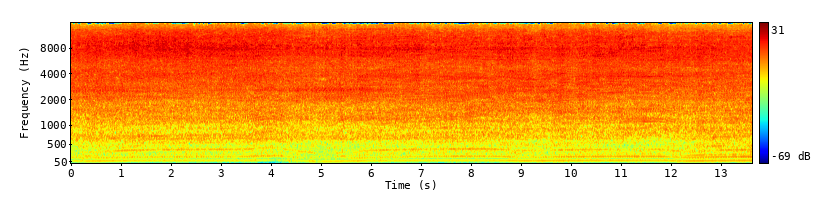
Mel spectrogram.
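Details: Freshly rebuilt Willys F134 four-cylinder (CJ3B project) with NOS tappets and timing gears, new pistons, bearings and valves, fired on a Pertronix coil setup: steady, even running with a fan droning behind, speed settling smoothly during break-in.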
